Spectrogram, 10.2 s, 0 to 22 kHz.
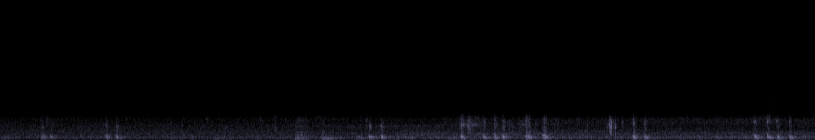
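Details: Nearly new 160GB PS3 Slim, under two weeks old, mid-game with Modern Warfare 3 disc: faint irregular clicking clusters over a quiet hum, silent when the disc is ejected; owner suspects the Blu-ray drive or disc.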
